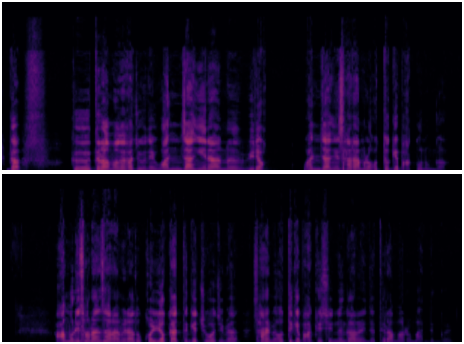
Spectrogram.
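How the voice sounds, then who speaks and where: A man's voice: high voice, expressive, fairly quick, no echo, clean studio sound. A middle-aged man, a pastor, preaching a sermon in a conversational way and often asking the congregation questions. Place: church in Flushing, New York.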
